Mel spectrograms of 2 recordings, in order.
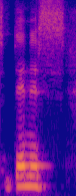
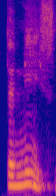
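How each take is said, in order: First: "Dennis" with the first syllable stressed; mispronounced name. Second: "Denise" stressed on the second syllable; corrected name. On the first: Host misreading a viewer's name, stressed as DEN-iss in "Dennis". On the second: Host correcting a viewer's name, "Denise" said duh-NEESE. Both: Real, not acted. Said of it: "not Dennis".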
